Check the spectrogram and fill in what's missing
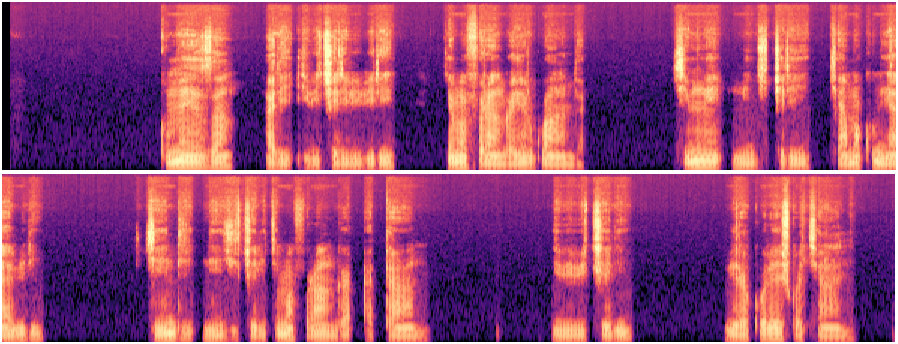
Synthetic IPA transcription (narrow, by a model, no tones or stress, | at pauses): kume̞ːza | haɾiʔiβit͡ʃe̞ɾiβiβiɾi | β̥jamafaɾaːŋɡajuɾɡwaːnda | cimŋe̞niɟit͡ʃeɾicaːmakumjaːβiɾi | iciːndiniɟit͡ʃe̞ɾicamafaɾaːŋɡaːtaːnu | iβiβit͡ʃe̞ɾi | βiɾako̞ɾe̞ːʃkwacaːne̞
